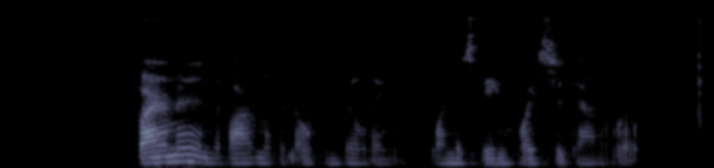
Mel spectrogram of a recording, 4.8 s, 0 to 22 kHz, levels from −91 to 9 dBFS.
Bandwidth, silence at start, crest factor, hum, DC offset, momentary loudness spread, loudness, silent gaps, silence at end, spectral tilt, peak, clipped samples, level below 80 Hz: 14 kHz; 0.95 s; 26 dB; none; under 0.1%; 23 LU; -47 LUFS; 2.83-2.87 s; 0.5 s; -4 dB/octave; -24 dBFS; under 0.1%; -90 dBFS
